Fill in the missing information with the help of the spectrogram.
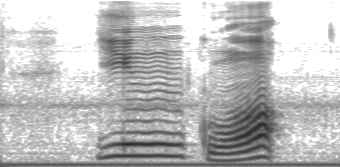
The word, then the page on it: yingguo: chinese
